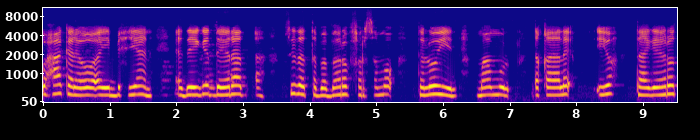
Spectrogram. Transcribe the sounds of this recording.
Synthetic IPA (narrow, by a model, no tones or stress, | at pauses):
wɑħɑːkʰɐlɛɔːɛjbɪħɪjaːnʔɐðɛːɣɔd̪ɛːɾaːd̪ɐ | sɪðɐt̪ʰɐβɐbɐɾɔfɐrsɐmɔ | t̪ʰɐlɔːjɪnmaːmʊl | ɖɑqɑːlɛ | ijɞ | t̪ʰaːɣɛːɾɔ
